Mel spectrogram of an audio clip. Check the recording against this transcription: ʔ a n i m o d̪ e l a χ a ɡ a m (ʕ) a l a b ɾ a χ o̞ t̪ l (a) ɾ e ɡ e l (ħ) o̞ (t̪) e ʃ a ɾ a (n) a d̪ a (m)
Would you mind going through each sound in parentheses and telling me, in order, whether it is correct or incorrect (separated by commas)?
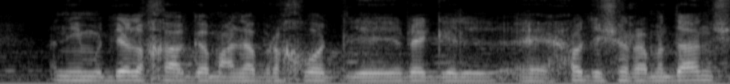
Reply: correct, incorrect, correct, incorrect, incorrect, incorrect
